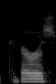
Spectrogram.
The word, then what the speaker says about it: Charis: run What's called the Caris Foundation uh for new monasticism and inner spirituality uh and Caris is spelled Charis like c h r i it's actually the Greek word for Grace uh and also charism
